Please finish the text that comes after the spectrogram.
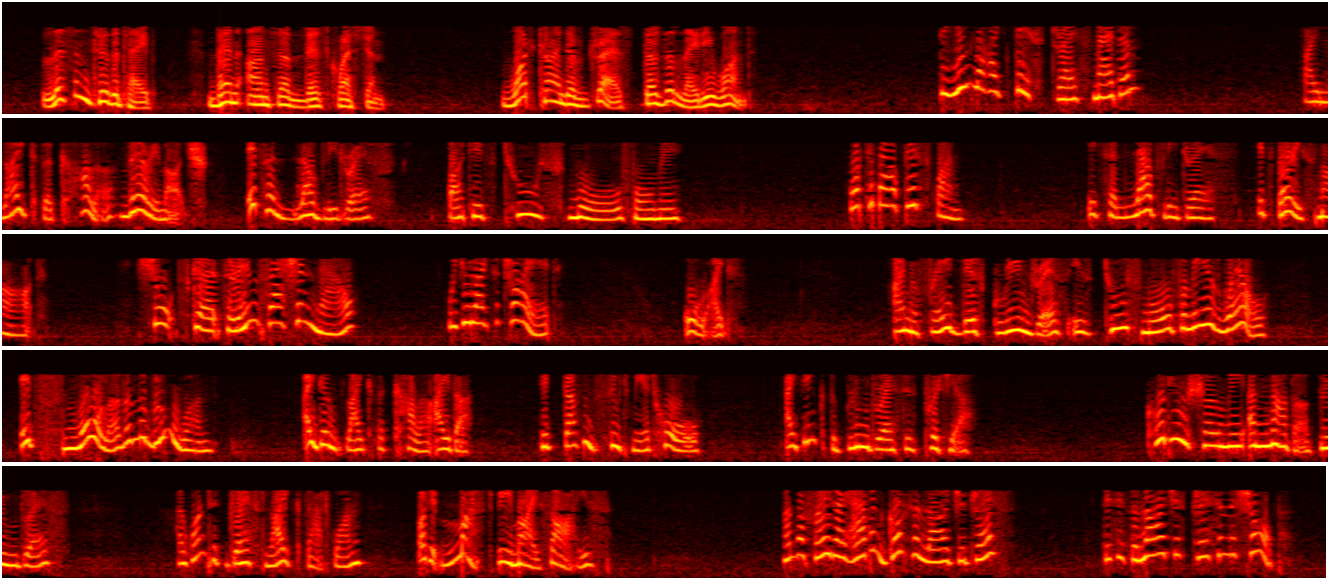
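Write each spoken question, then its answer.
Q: What kind of dress does the lady want?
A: A blue dress like the first one, but in her size (larger)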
